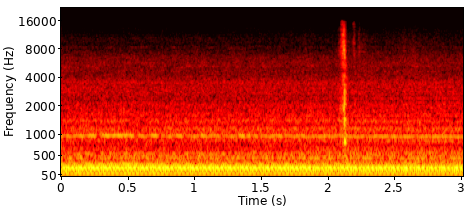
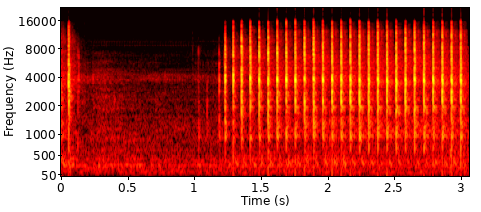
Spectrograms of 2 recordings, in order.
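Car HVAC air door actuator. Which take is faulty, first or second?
second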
